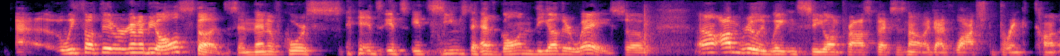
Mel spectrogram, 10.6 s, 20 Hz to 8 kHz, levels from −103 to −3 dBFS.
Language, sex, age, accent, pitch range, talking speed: English, male, 30-49, American, 120-170 Hz, 225 wpm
